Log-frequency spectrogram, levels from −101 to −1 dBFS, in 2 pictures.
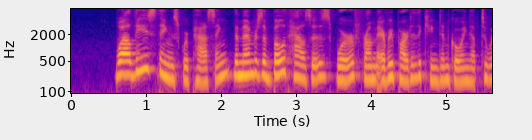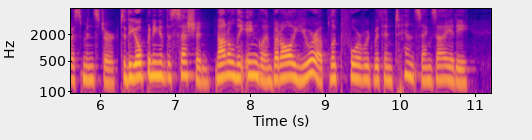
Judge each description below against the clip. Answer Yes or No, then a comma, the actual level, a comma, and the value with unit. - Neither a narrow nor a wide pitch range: Yes, average, 4.0 semitones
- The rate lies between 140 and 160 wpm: No, fast, 205 wpm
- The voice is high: Yes, high, 205 Hz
